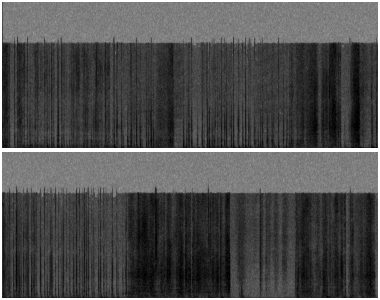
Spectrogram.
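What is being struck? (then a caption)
Padded perforated leather car seat. Long acrylic nails scratch and tap the textured surface of a padded, solid black perforated leather car seat cushion. The result is a dense, continuous run of quick, dry taps and raspy scratches with a bright, hissy top and a soft low thump beneath, easing briefly before picking up again near the end.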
